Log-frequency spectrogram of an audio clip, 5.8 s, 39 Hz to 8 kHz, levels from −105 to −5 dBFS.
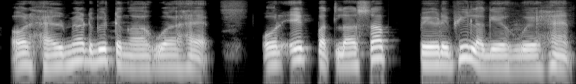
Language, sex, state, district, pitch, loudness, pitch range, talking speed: Hindi, male, Uttar Pradesh, Etah, 135 Hz, -20 LUFS, 120-170 Hz, 155 wpm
